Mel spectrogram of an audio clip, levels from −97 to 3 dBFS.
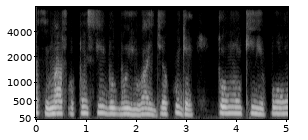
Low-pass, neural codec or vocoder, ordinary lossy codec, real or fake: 7.2 kHz; codec, 16 kHz, 2 kbps, FreqCodec, smaller model; none; fake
